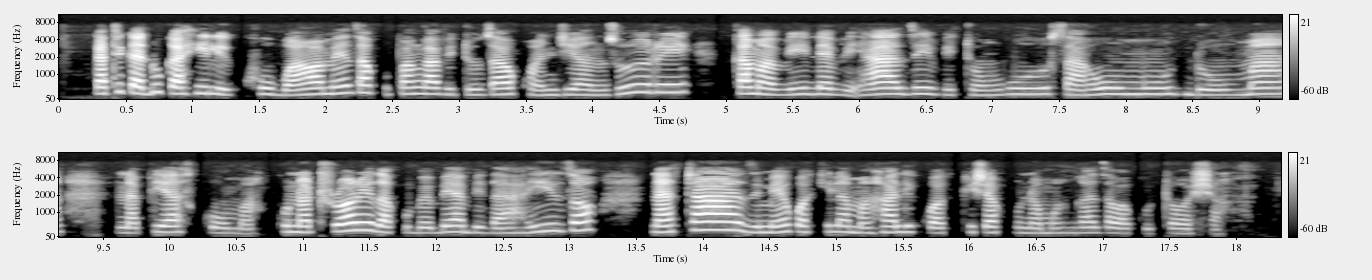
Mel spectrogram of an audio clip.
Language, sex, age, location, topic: Swahili, female, 25-35, Nairobi, finance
